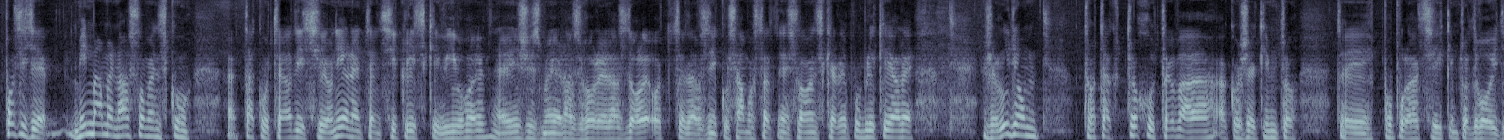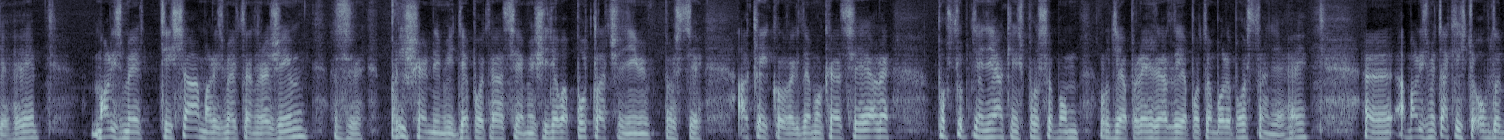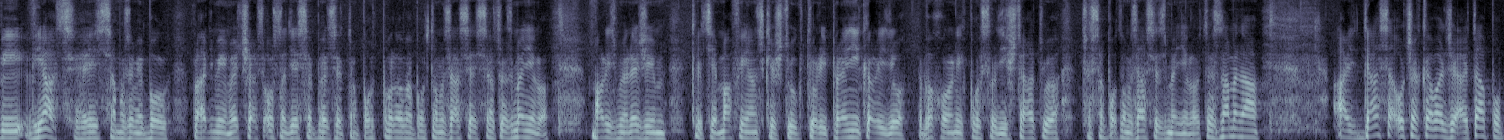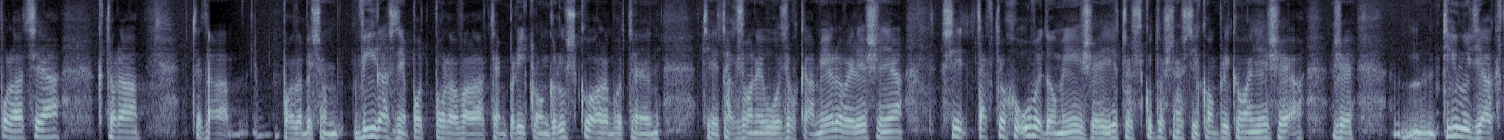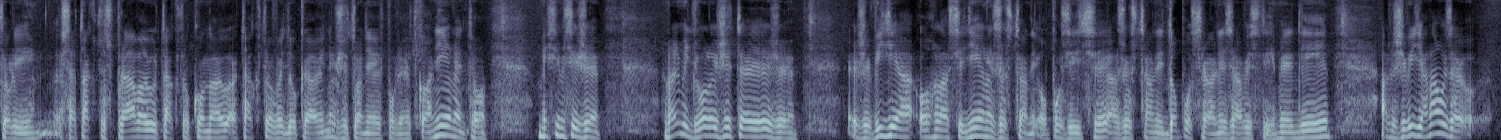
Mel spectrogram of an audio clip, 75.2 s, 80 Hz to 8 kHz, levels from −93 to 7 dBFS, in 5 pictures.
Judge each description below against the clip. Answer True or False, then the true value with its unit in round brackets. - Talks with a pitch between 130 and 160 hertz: True (135 Hz)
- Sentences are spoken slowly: False (150 wpm)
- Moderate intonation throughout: True (3.4 semitones)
